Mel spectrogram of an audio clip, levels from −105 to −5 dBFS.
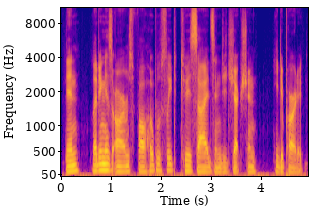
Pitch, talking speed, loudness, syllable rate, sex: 105 Hz, 155 wpm, -19 LUFS, 5.1 syllables/s, male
